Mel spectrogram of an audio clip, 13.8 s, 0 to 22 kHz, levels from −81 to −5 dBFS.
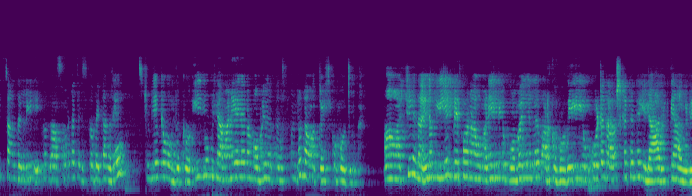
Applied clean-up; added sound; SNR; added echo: neural mask model DeepFilterNet 3.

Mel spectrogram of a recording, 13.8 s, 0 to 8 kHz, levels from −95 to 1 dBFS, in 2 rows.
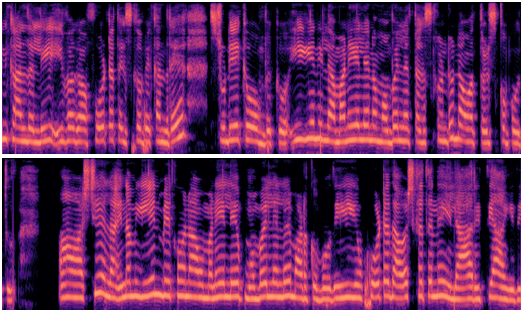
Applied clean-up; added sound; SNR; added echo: none; none; none; none.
